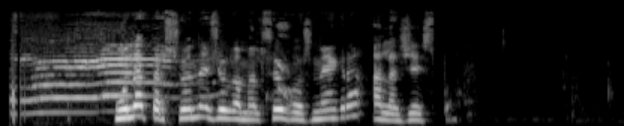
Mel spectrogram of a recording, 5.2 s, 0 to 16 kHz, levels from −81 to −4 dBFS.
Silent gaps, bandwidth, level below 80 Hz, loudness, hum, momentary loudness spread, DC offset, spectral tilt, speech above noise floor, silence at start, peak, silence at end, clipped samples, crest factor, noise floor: none; 11.5 kHz; -80 dBFS; -25 LUFS; none; 14 LU; under 0.1%; -4 dB/octave; 50 dB; 0.1 s; -6 dBFS; 1.6 s; under 0.1%; 22 dB; -75 dBFS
